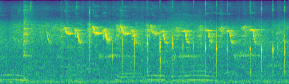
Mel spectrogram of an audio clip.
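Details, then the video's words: Parrot, with short, sharp, squeaky chirps and clicks in quick, irregular bursts of high notes, over a low rumble of outdoor background noise. "Parrot Talking Everything"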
